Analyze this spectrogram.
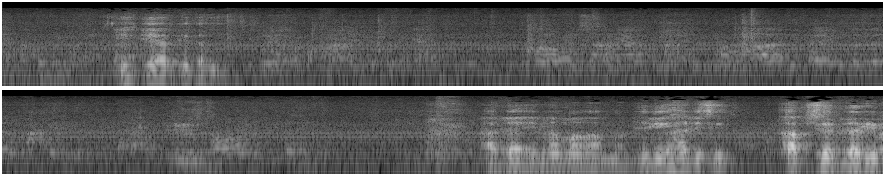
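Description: A man speaks calmly into a microphone, with a slight echo.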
